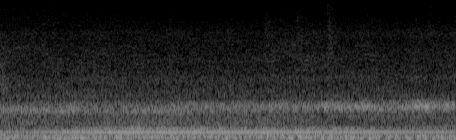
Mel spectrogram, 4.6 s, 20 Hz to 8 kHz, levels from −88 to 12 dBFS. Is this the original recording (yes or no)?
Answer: yes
